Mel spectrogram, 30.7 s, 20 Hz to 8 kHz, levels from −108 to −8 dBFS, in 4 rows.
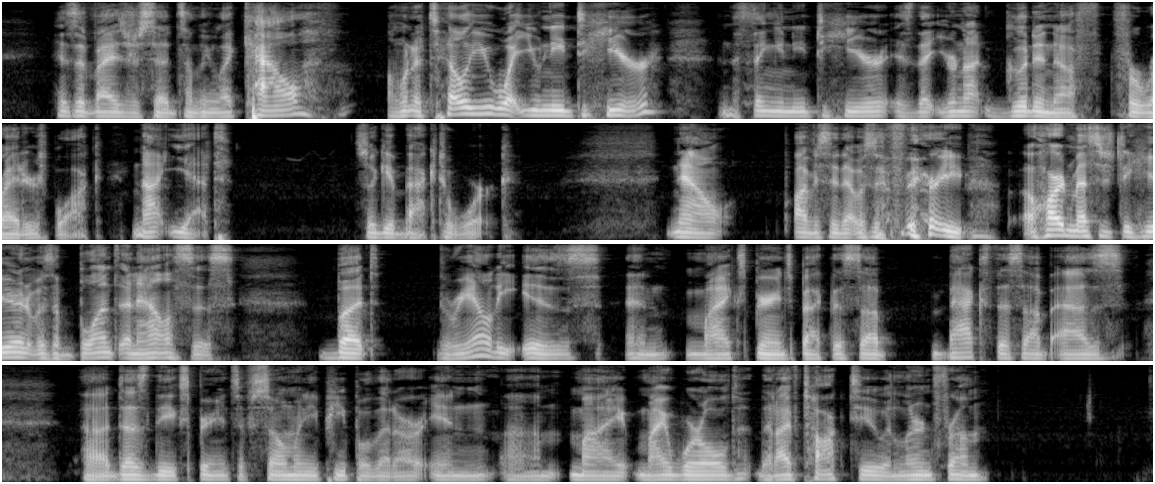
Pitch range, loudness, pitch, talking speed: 100-115 Hz, -29 LUFS, 105 Hz, 180 wpm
